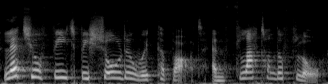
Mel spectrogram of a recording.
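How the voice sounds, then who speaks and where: A woman hosting a lesson and explaining things clearly, with the odd aside in Hindi. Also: sits high, expressive, moderate pace, darkish tone. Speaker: host. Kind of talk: instructional presentation.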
